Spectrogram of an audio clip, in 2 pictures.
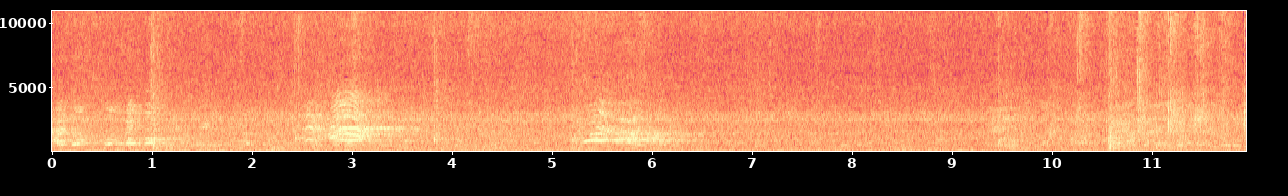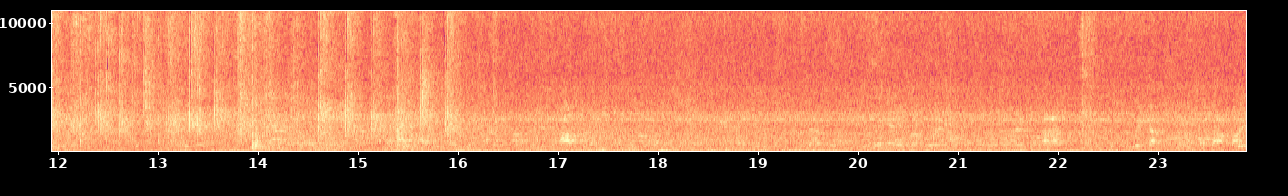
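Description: Tennis balls are struck with rackets, in sharp pops.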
